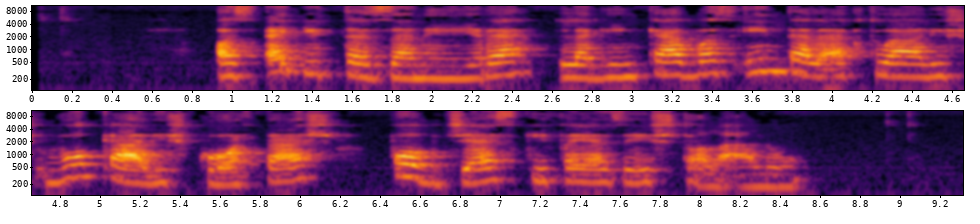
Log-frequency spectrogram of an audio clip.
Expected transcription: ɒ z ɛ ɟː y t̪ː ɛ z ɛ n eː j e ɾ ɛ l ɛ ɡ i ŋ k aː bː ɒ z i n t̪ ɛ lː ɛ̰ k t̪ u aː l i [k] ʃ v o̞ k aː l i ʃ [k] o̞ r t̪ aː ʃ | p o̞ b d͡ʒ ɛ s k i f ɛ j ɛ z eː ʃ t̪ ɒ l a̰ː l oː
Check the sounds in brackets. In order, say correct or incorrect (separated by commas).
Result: incorrect, correct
